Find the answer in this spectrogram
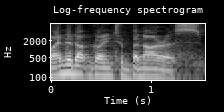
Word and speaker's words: Banaras: ended up going to Banaras which is a place in in India sometimes pronounced as vanarus which is a place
